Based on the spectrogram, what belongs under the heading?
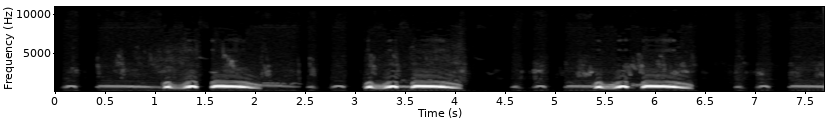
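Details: Decoy spotted dove luring wild birds into a trap: three phrases, each a soft lead-in coo, two quick rising-falling swoops and a long rolling descending croo, spaced about two seconds apart.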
